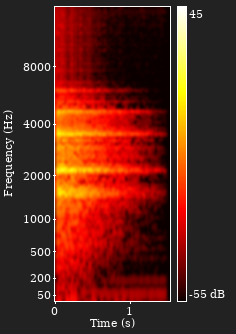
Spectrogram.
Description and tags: Metal hit
This is sound of something impacting metallic subject. Can use in games and other stuff. Made it in FL studios.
